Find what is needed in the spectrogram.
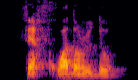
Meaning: to be chilling, to give the creeps, to send shivers down someone's spine
- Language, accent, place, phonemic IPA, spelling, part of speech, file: French, France, Lyon, /fɛʁ fʁwa dɑ̃ l(ə) do/, faire froid dans le dos, verb, LL-Q150 (fra)-faire froid dans le dos.wav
